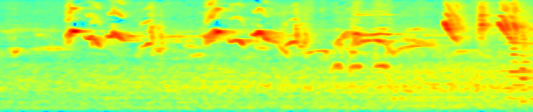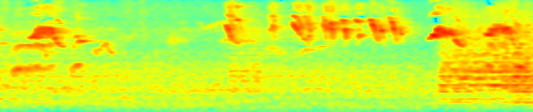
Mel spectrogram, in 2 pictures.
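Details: Morning song of a caged Oriental magpie-robin, an older wild-caught bird held three seasons: a rapid, varied run of sharp whistles, chirps and trills, loud and dense, with constant low-pitched background rumble.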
